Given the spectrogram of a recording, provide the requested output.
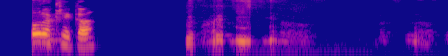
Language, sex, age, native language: Icelandic, female, 60-69, Icelandic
